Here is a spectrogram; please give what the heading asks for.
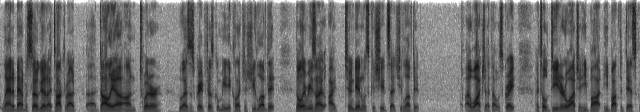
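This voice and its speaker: A man's voice: on the low side, fairly bright tone. A man hosting a casual livestream, rambling with emphatic, opinionated fan enthusiasm and the odd casual swear. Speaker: online show host. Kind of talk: casual livestream monologue and chat reading.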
